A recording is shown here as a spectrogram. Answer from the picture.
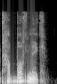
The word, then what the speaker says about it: Karbownik: Äh, vor allem mit dem Debütanten Karbovnik. Habe ich das richtig ausgesprochen? Ja.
